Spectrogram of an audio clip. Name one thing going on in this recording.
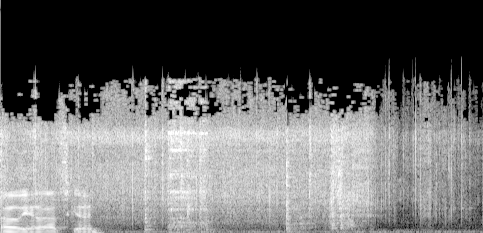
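A fish fillet sizzles in a frying pan.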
